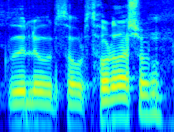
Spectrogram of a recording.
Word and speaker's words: Guðlaugur Þór Þórðarson: I can assure you that this is not the worst pronunciation of my name I've heard. But my name is Guðlaugur Þór Þórðarson, and I will check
